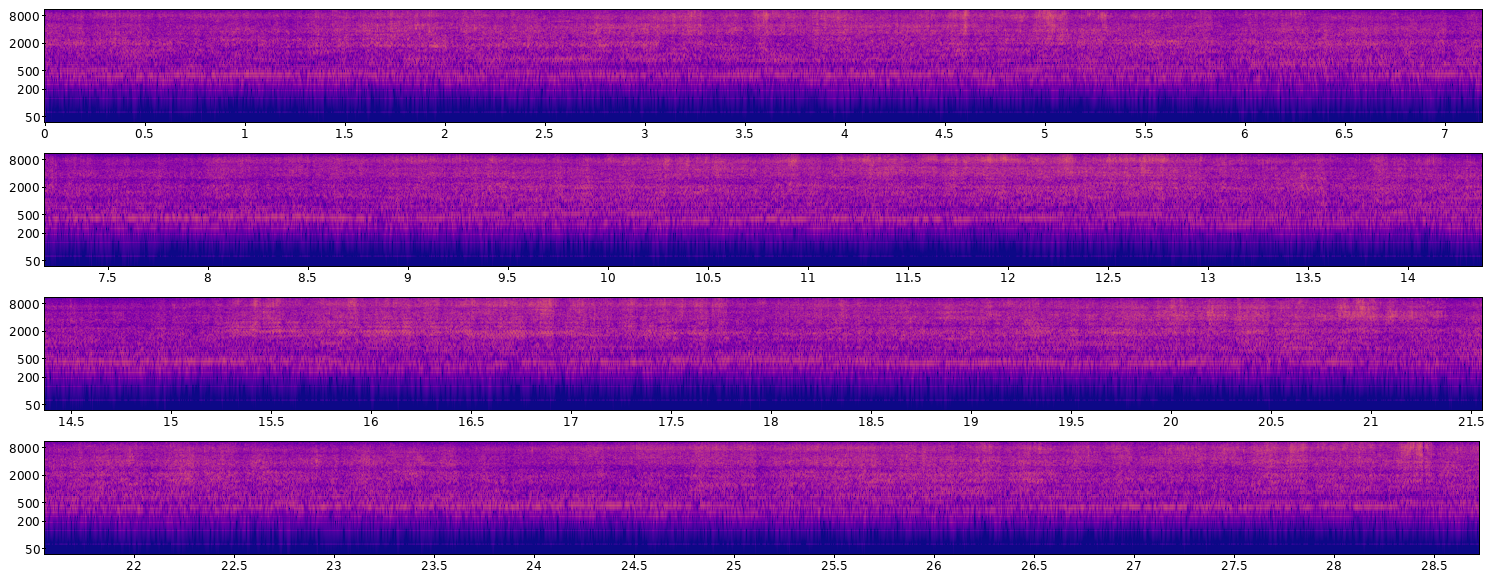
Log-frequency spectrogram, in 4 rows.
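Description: Late model stock cars racing on an oval, their V8 engines running together in a loud, steady drone whose pitch wavers up and down as the cars come around.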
